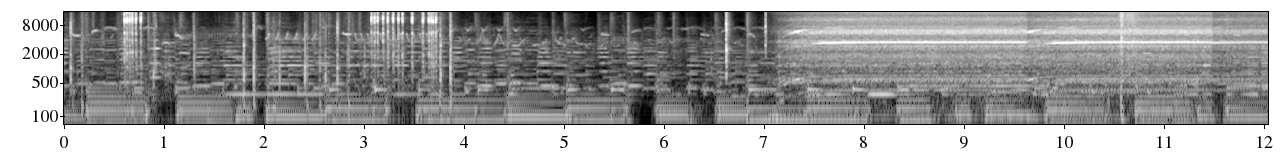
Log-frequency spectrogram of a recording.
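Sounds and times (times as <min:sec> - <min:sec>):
power tool whining: 0:00.5 - 0:01.2, 0:07.0 - 0:12.0.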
